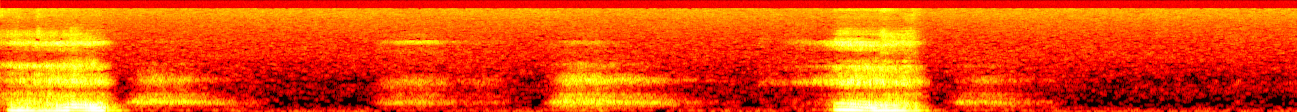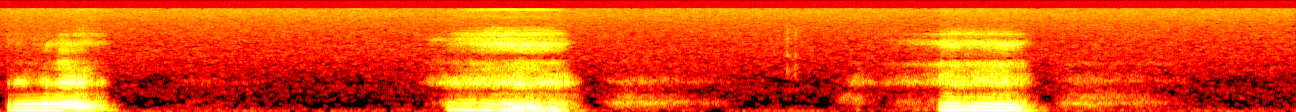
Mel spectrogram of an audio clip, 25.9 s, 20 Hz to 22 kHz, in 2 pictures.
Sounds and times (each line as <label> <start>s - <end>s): man-snoring 0.0s - 2.0s
woman snoring 0.0s - 2.1s
man-snoring 7.9s - 9.3s
woman snoring 7.9s - 9.6s
woman snoring 13.0s - 14.2s
man-snoring 13.0s - 14.1s
man-snoring 17.2s - 18.8s
woman snoring 17.2s - 18.8s
woman snoring 21.8s - 24.0s
man-snoring 22.0s - 23.8s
